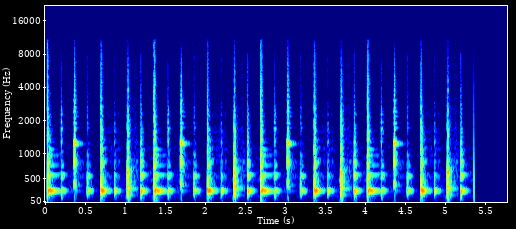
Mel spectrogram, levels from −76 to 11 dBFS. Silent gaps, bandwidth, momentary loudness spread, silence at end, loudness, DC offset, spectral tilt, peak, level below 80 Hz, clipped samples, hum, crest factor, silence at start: none; 11 kHz; 6 LU; 0.5 s; -22 LUFS; under 0.1%; -5.5 dB/octave; -4 dBFS; -58 dBFS; under 0.1%; none; 18 dB; 0 s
